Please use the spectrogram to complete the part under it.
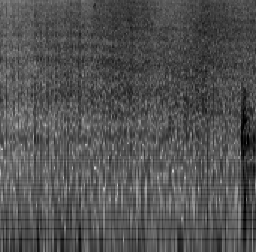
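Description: Worcestershire sauce sizzles steadily in a hot pan while cooking a sweet potato shepherd's pie, a constant bright hiss with a small sharp spike near the end and no talk.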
